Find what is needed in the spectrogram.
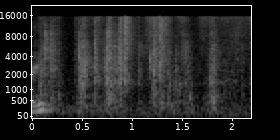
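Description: A bag of loose-leaf tea being handled, its packaging crinkling in a quick run of small crackles.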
